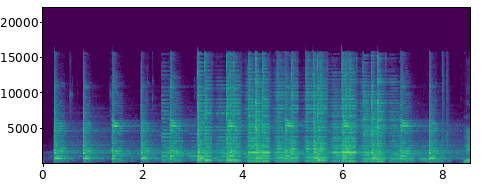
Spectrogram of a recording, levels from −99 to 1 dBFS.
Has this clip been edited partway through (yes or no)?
no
